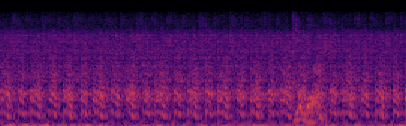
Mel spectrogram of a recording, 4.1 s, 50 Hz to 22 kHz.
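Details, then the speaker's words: BMW N47 diesel with broken timing chain, engine rebuilt and refitted, fuel rail and pump emptied and completely dry: long, steady real-time cranking with even compression pulses and no firing yet while air purges; expected to take a minute or so. "so let's crank it over and see how long it's going to take I'm going to do this real time I'm not going to skip anything on this so you can see how long it is it doesn't sound too bad on crank I'm thinking this could take a minute or so to turn over it normally would do cuz that F rail was completely dry"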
